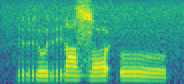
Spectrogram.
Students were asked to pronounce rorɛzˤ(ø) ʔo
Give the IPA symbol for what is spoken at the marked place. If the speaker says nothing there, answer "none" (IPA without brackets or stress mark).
ø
